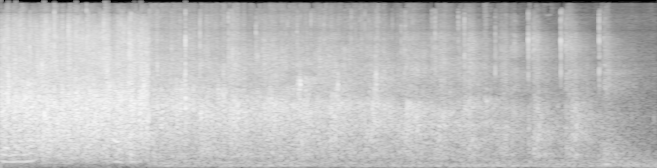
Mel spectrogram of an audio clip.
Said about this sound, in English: would you please give Jonathan a big round of applause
